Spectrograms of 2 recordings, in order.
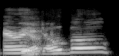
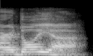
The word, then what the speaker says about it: pareidolia: Paradobo, is that how you say it? Paradobo? Pareidolia.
